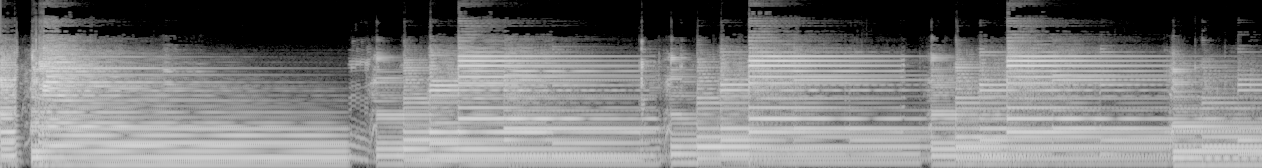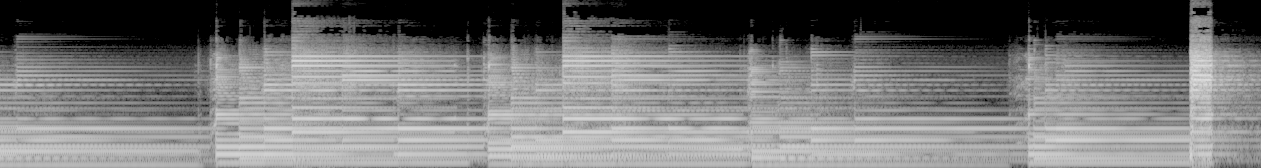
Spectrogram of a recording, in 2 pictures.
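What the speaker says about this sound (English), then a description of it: "So there's the reverb tank that we've got in it at the moment." A Cornell Studio Rats prototype guitar amp plays distorted guitar chords through its spring reverb tank, loud sustained strums with short gaps and a subtle reverb tail.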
